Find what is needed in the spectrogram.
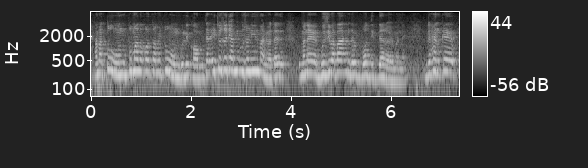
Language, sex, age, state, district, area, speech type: Assamese, male, 18-30, Assam, Nalbari, rural, spontaneous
